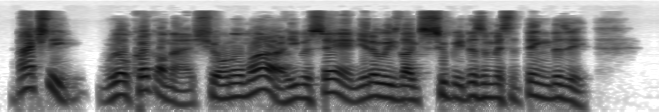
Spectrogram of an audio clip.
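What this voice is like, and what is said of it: Mixed Welsh, English and Australian accent. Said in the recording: “you do still sound English. You don't sound Australian ... I'm Welsh, actually ... my accent is weird now, because I've been in Oz for like 6.5 years. So I've got like this weird kind of mixed up accent”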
